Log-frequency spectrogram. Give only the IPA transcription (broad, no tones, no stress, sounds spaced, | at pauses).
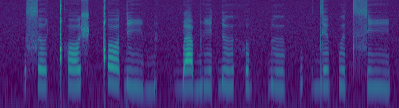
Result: s ɤ ǃʰ ɔ ʃ ǃ ɔ ɗ i b | ɡ͡b a b i ɗ ɯ h o kʷ ɓ ɯ kʷ | d e p ɯ t s i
